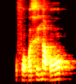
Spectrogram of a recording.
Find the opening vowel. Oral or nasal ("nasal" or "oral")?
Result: oral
